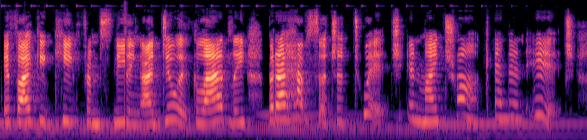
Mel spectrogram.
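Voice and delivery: high elephant voice, a touch sad; sorry elephant. Acted. Elephant apologizing to friends, high and mildly sad. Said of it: "said the elephant sadly".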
